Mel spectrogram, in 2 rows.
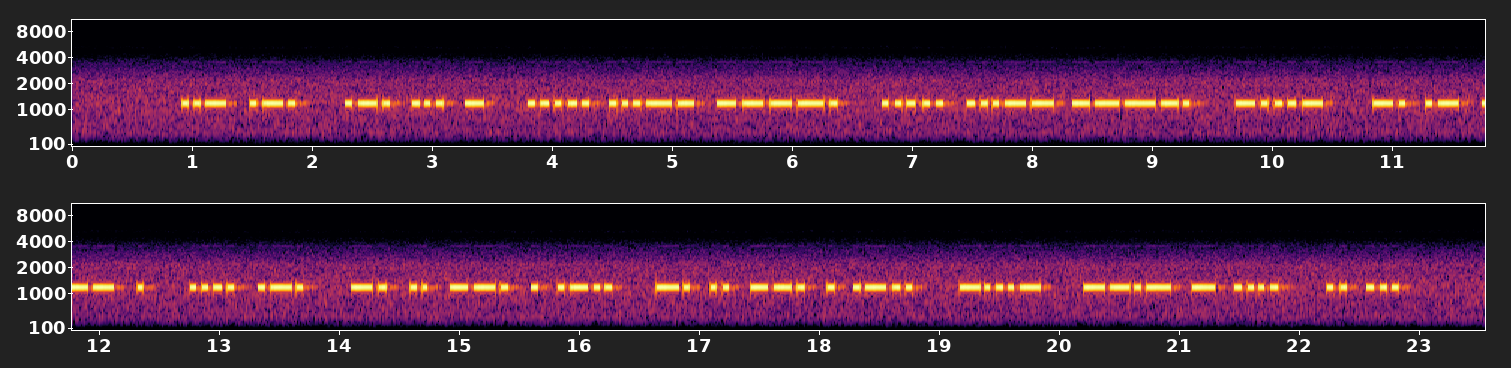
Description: Morse code, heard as a keyed tone, hand-sent with a straight key, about 23 wpm, 1190 Hz, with room echo. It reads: UR RST 539 539 <BT> NAME HR NIGEL NIGEL <BT> QTH IS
